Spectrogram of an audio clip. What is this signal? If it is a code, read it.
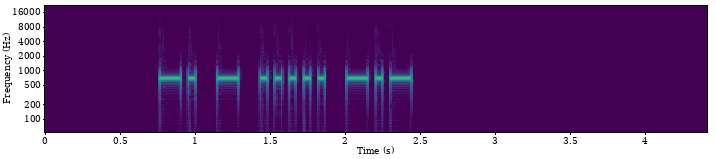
Morse code, heard as a keyed tone, about 25 wpm, 700 Hz. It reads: NT5K
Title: USA Call Signs - 4 Characters - Repeated 2x - 25wpm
